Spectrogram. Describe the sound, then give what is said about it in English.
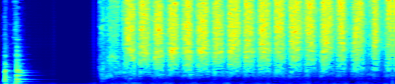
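A brief tonal squeak and short pause, then steady, brisk back-and-forth scrubbing, about a dozen rhythmic rasping strokes of a brush or cloth rubbing hard on a toilet seat, with no voices. “Do you really want to have your throat clawed out and your face burned off for not having properly cleaned a toilet seat?”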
